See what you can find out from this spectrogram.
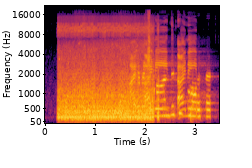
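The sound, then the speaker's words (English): Traffic noise from a car driving with its window down makes a loud, steady rushing roar that ends abruptly, followed by voices talking. “I don't know if someone's driving and has their window down. But it's very difficult to hear”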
